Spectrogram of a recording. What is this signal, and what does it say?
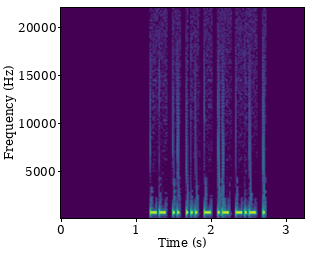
Morse code, heard as a keyed tone, about 40 wpm, 700 Hz. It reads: MISTAKE
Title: Seven Letter Words - 40wpm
